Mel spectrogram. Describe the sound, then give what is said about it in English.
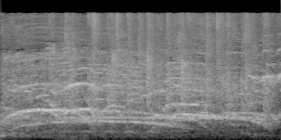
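An audience boos a comedian's joke about NFL players wearing pink for breast cancer research, in a long, droning chorus of low voiced tones that holds steady and fairly loud for about four seconds, with a faint scatter of claps mixed in. “Who booed that?”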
